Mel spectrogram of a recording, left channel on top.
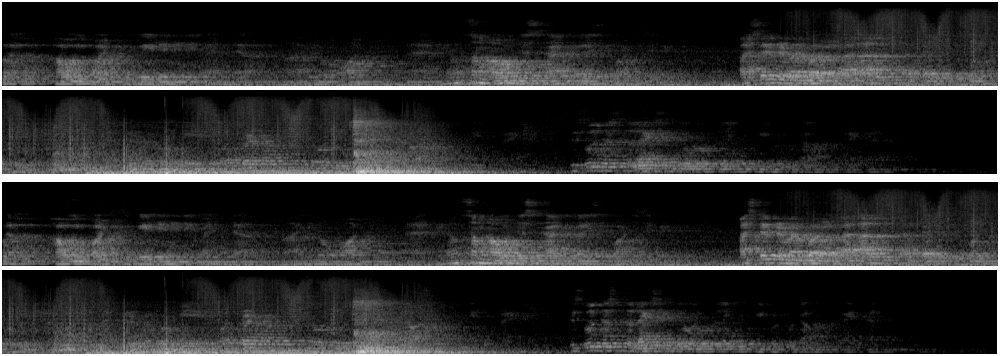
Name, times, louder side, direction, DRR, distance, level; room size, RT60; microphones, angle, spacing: voice 1, 0.0-6.7 7.4-13.6 14.0-15.1 15.6-18.7, right 1 dB, 55° right, -5 dB, 5.4 m, -35 dB
sound 1, 0.9-10.6, equal, 15° right, 6.7 m, -44 dB
sound 2, 7.7-15.5, equal, 5° left, 2.9 m, -38 dB
Sliding door / Slam, 10.0-15.4 16.3-16.4, equal, 30° left, 6.8 m, -29 dB
27.0 x 13.0 x 9.2 m, 2.3 s
head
